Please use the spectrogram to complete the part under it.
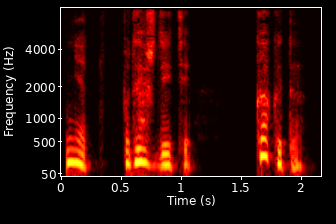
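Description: A rattled young woman, voiced by an audiobook reader, asks anxious question after question. Her voice sits higher than the reader's own and sounds husky. The recording is dry and close. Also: normal speed, warm tone, no room sound, full character voice. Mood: disbelieving. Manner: urgent, pleading questions. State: shivering, headache. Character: young woman, shaken, confused and defensive.

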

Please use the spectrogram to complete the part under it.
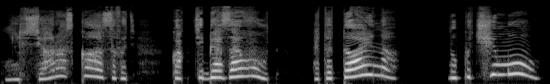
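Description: Here a woman gives a full character voice to a cheerful, chatty six-year-old girl in an audiobook, pitching herself very high above her own voice. The pace is measured and the mood eager and excited, with questions pouring out. The studio-quality recording is dry.

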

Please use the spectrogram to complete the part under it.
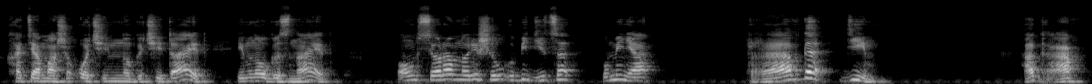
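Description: A man reading a children's story aloud in calm, unhurried narration. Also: a little high.

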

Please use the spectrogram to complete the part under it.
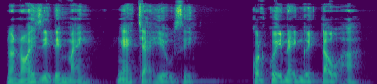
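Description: A man voicing a jittery, easily frightened young village lad who stammers and asks quick questions. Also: low-pitched, lively intonation. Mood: bewildered.

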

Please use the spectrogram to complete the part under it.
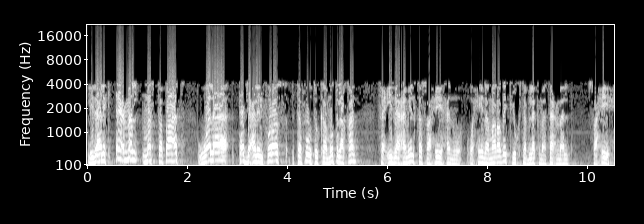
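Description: A man's voice: a little high, a little fast, husky, muffled recording. A man teaching a religious lesson, exhorting his listeners and repeating key words for emphasis. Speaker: sheikh teaching hadith.

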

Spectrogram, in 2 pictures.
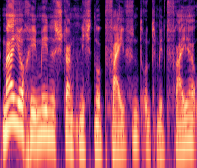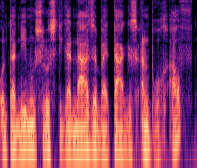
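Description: A man reads a novel aloud in a measured storytelling manner. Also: low voice, fairly bright tone, breathy edge, dry recording, clean studio sound. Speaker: audiobook reader. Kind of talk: scripted narration.

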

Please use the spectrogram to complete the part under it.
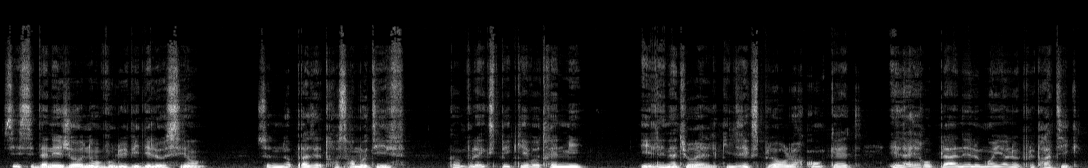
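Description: A man's voice: lowish voice, moderate pace, warm tone, close to an everyday voice. A man reading voicing an assertive American adventurer who speaks emphatically. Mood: insistent.

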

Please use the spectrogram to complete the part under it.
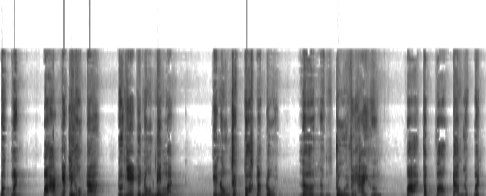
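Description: A husky-voiced man reading a horror story aloud in a dramatic, suspenseful manner. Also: on the low side, big pitch swings, normal speed. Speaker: narrator. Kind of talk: scripted horror story narration.

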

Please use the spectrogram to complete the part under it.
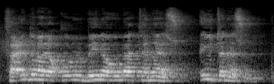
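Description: A man with a high voice teaches a grammar lesson, pressing his students with repeated questions and stretching out example words. He is recorded from a distance in a strongly echoing classroom. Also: steady tone, racing, a little mellow. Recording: very echoey room, mic far off.

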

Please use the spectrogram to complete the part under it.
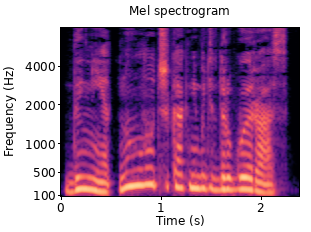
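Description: A woman's voice: mid-range voice, lively intonation, moderate pace, mellow, no echo, voice pushed up. A woman voicing a timid, shy middle-aged spinster in an audiobook, mumbling hesitantly. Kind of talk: audiobook character reading.

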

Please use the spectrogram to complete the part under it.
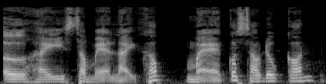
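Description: A frightened elderly grandmother in a horror audiobook, her calls rising high and anxious, as a male narrator puts her on. She speaks in a soft, trembling way to her family. The voice stays lively in pitch and dry and close to the mic. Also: measured pace, no echo. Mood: gentle elderly.

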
